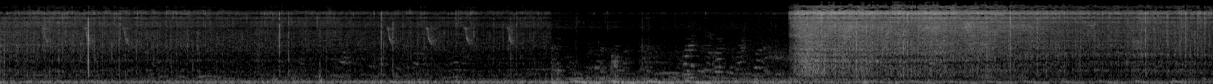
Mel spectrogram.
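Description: Onions, spices and other ingredients frying in oil for a singi catfish dish, with a steady close sizzle and occasional stirring, jumping to a louder, brighter hiss partway through as more goes into the hot oil.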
